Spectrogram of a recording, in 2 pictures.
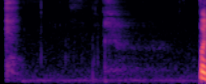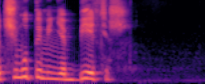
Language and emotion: Russian, angry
